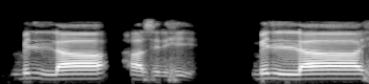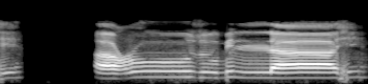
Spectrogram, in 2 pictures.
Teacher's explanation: یہ دیکھیں کل سبق نمبر 16 میں ہم نے پڑھا تھا کہ لفظ اللہ سے پہلے زیر آئے تو اللہ کے لفظ کو، لام کو ہم باریک پڑھیں گے۔ باللہ میں زیر ہے تو اس کو ہم باریک پڑھیں گے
